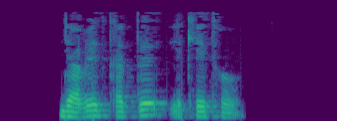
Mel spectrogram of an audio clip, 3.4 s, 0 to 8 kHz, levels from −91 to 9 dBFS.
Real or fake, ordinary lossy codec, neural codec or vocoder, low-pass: real; MP3, 24 kbps; none; 7.2 kHz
